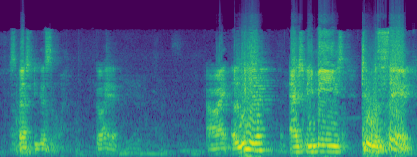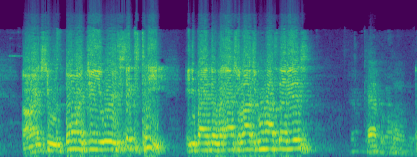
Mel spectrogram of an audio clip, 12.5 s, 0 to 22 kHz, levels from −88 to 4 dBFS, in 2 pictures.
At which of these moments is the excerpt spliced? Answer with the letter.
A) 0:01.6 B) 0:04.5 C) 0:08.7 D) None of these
B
